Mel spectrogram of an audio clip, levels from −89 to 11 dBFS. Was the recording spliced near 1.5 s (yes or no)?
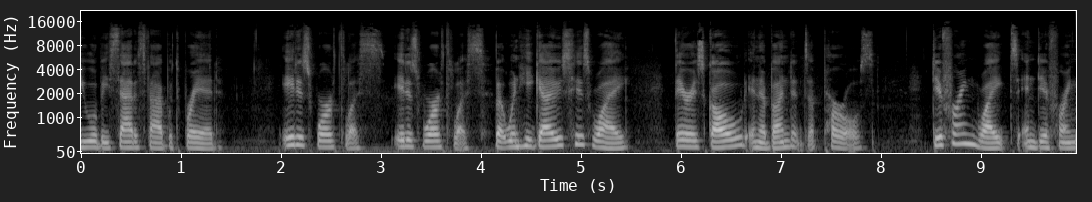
no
